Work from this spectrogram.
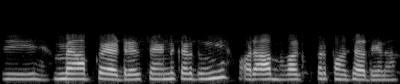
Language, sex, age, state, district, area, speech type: Urdu, female, 18-30, Uttar Pradesh, Aligarh, urban, conversation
